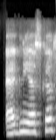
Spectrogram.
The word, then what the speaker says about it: Agnieszka: Agnieszka from Uprooted.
